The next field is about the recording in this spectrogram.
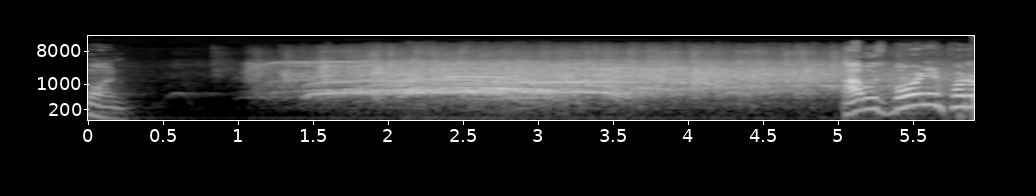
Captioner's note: applause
